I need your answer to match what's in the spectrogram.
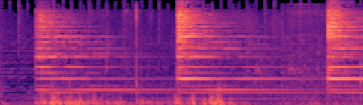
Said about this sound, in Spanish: Las campanas de la iglesia de Luanco ya funcionan con normalidad.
